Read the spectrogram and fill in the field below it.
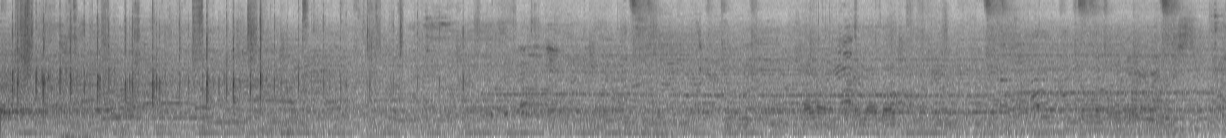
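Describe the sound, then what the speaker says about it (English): Crowd applause and cheering in an indoor padel arena as the top-ranked finalists of a women's final walk onto center court, a steady, distant wash of clapping and crowd noise with voices mixed in. "Applause, come on guys. Give them what they deserve."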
